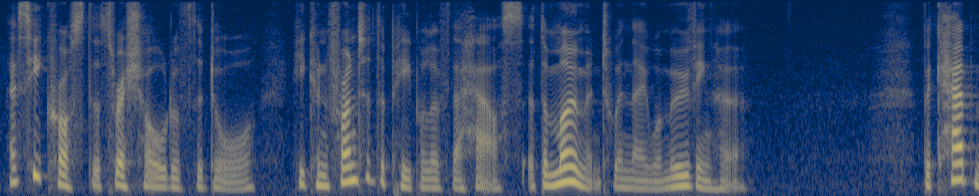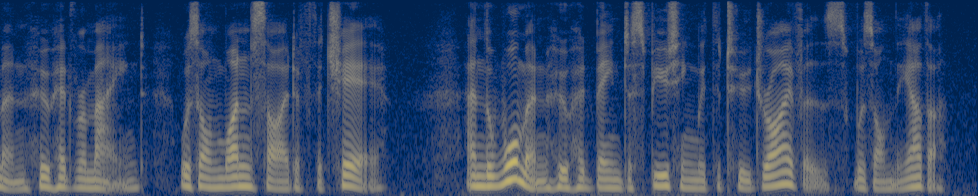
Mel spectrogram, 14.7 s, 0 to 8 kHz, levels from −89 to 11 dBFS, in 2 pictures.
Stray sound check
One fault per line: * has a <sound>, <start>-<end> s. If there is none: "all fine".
all fine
